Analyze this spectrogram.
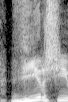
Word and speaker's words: вірші: нас вчили в школі запам'ятайте вірш бо гірше вірші бо гірше Ну якось так нас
